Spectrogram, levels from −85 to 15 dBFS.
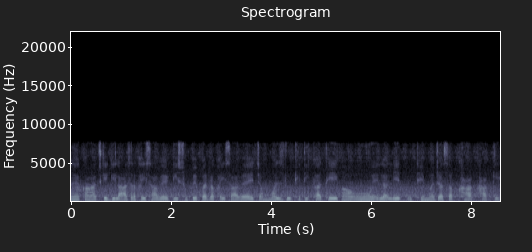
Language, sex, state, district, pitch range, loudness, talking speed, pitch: Chhattisgarhi, female, Chhattisgarh, Raigarh, 210-215 Hz, -31 LUFS, 145 wpm, 210 Hz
